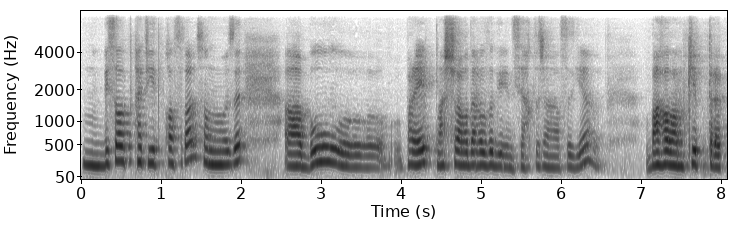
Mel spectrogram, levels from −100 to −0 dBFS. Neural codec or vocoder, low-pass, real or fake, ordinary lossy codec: codec, 16 kHz, 0.8 kbps, ZipCodec; 7.2 kHz; fake; none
